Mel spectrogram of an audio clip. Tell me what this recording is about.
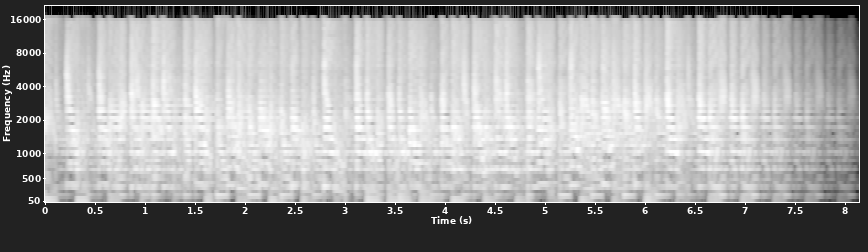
Psy Trance Loop 140 Bpm 01
Loop, Trance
